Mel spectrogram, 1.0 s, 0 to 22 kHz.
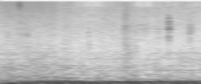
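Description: Synthesized driving sound from a Genesis GV70 electric car, a smooth, loud, steady low hum with a refined tone, heard up close and alone.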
